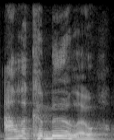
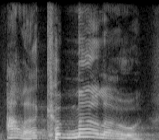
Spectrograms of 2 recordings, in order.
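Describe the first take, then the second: First: Said in the usual way. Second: Higher, slow showman spell; kids party magician. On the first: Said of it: "we'll try the magic word". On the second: Pretend. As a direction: announce it like a stage magician. Casting a spell for wine.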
